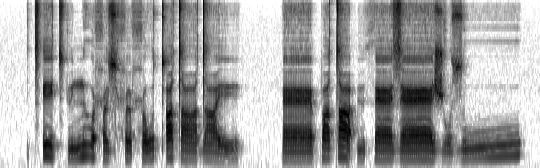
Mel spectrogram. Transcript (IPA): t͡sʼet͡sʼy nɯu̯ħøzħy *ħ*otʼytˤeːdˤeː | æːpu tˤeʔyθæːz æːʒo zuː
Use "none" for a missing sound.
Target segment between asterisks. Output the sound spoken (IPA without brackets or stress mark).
ħ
